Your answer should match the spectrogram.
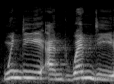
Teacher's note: Windy and Wendy are homophones for me. So they're words that sound the same.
